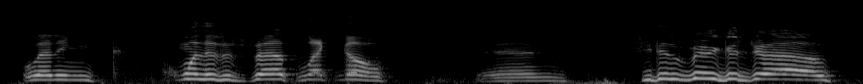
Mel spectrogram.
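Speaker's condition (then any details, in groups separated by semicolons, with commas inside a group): Spastic quadriplegia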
